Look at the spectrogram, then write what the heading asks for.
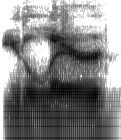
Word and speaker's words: Hilaire: one uh clyde edwards hilaire all right i guess the h is silent elaire the eclair that we like to call him he's a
